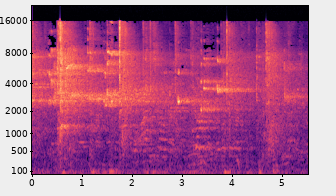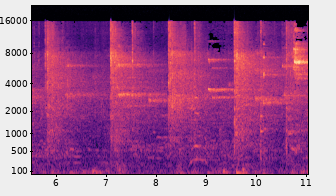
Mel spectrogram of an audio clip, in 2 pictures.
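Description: Rackets strike shuttlecocks with sharp pops in a large echoing hall.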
